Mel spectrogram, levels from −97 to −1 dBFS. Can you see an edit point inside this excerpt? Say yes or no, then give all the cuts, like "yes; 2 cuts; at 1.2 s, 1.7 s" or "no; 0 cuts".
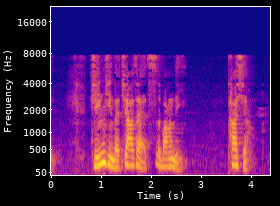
no; 0 cuts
